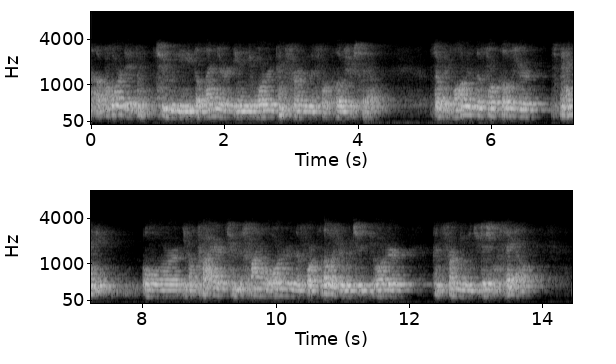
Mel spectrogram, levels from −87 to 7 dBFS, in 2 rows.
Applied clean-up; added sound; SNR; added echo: none; none; none; reverberation time 0.9 s.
